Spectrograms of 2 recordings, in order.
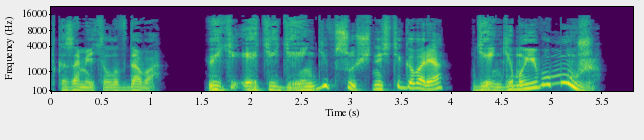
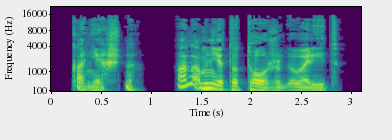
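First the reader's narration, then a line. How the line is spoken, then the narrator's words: Sighed. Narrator (Russian): вздохнула госпожа Монпарно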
